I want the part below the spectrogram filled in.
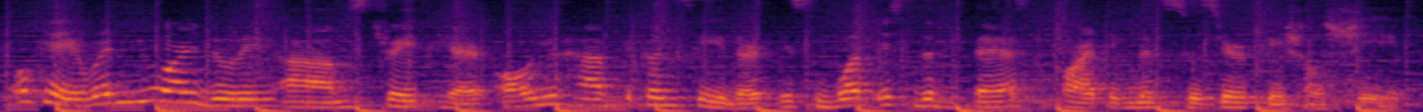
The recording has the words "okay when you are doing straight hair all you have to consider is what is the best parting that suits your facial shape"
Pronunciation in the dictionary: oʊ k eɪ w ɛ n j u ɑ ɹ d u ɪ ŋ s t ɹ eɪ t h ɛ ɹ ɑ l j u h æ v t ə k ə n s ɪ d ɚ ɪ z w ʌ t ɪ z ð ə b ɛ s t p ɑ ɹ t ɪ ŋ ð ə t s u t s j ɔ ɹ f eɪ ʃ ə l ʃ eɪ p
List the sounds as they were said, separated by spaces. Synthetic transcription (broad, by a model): oʊ k eɪ w ɛ n j u ɑ ɹ d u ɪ ŋ s t ɹ eɪ t h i ɹ ɑ l j u h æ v t ə k ə n s ɪ d ɚ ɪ s w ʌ t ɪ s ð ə b ɛ s t p ɑ ɹ t ɪ ŋ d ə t s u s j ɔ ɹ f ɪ ʃ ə l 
